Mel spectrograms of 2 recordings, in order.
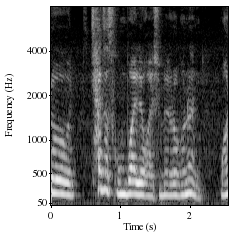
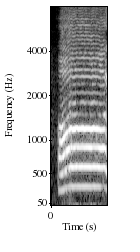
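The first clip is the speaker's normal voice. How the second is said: a loud, drawn-out, higher "ah" to drown out words; loud long ah; 7 semitones higher, 11 dB louder than usual. Shown as a demonstration. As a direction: hold a loud "ah" so you hear nothing. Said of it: "이래야지 안 들린단 말입니다".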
